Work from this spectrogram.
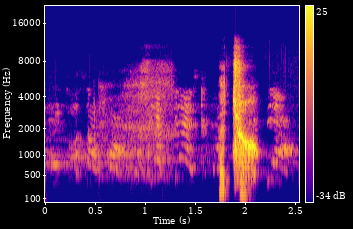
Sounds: Sneeze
